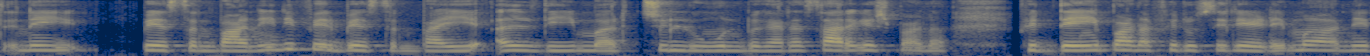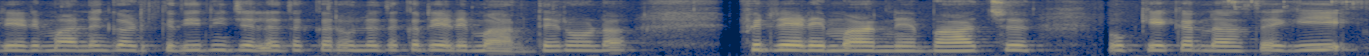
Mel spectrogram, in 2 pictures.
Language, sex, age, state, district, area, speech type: Dogri, female, 18-30, Jammu and Kashmir, Samba, rural, spontaneous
